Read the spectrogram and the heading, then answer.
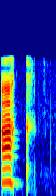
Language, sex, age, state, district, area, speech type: Kashmiri, female, 45-60, Jammu and Kashmir, Kulgam, rural, read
